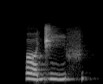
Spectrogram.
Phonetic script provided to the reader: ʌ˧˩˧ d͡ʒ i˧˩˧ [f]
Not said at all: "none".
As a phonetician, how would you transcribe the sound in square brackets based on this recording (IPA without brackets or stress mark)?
f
